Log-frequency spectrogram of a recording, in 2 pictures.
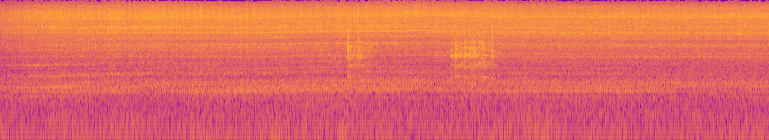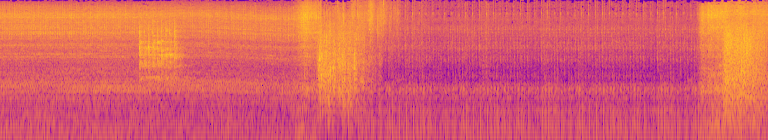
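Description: Motorcycle engine running steadily, with louder noisy surges about two-thirds of the way through and again near the end.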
